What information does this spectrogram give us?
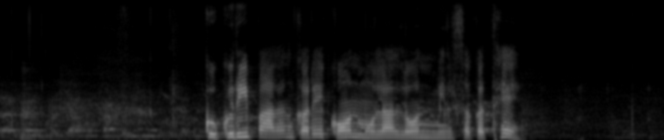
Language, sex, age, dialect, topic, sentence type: Chhattisgarhi, female, 25-30, Northern/Bhandar, banking, question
